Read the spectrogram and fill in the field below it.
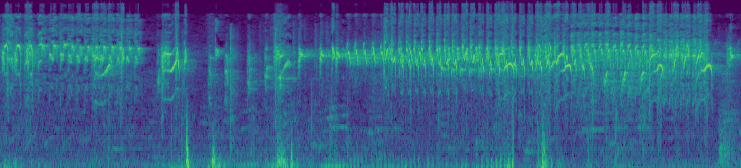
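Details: A sogon in full, active voice delivers bursts of high, squeaky chirps and twitters. They build into a long, unbroken rattling run of quick notes through the middle, ending with scattered clicks.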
